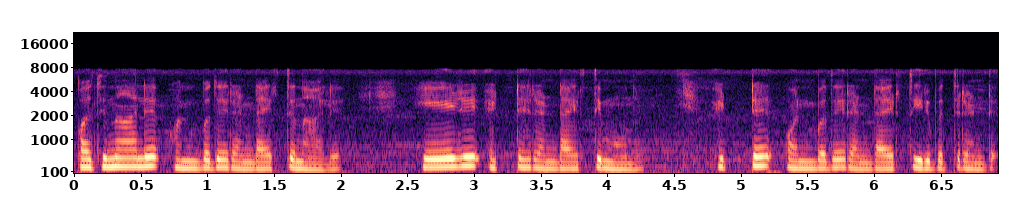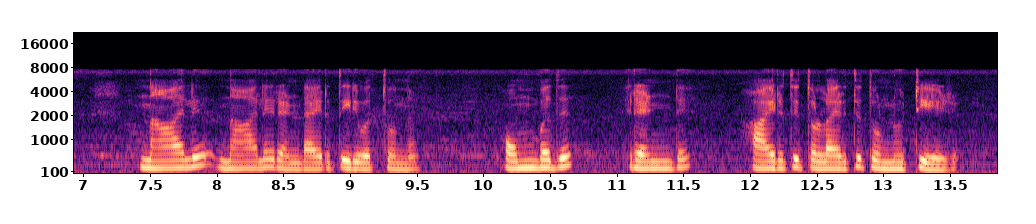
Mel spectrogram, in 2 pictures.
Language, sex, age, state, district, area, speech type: Malayalam, female, 18-30, Kerala, Thrissur, rural, spontaneous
